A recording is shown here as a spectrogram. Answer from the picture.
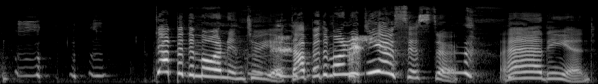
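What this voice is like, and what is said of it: Put-on Irish accent. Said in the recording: “Irish sisters, you say? Let's do it right now. ... Irish!”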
